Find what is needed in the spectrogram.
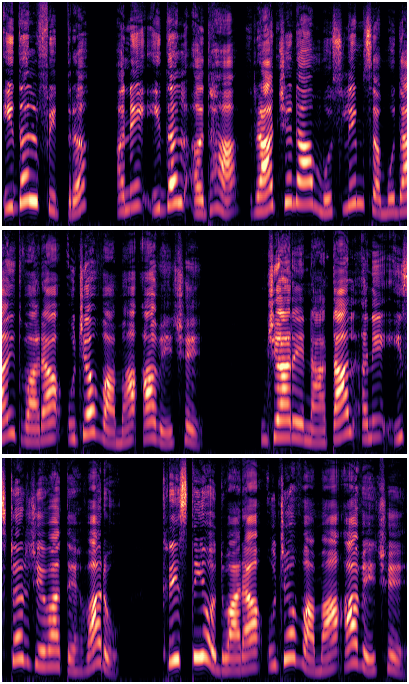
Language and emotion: Gujarati, neutral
